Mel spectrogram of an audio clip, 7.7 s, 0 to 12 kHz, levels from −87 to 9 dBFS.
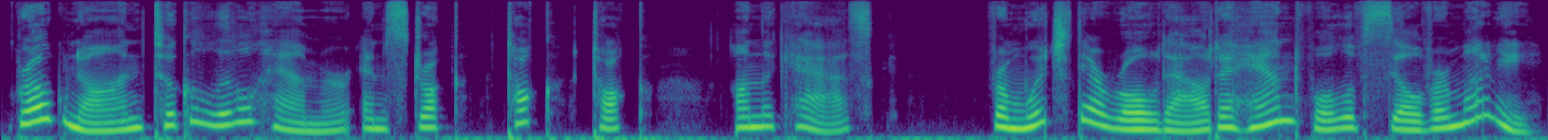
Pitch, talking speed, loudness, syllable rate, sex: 225 Hz, 170 wpm, -18 LUFS, 4.7 syllables/s, female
